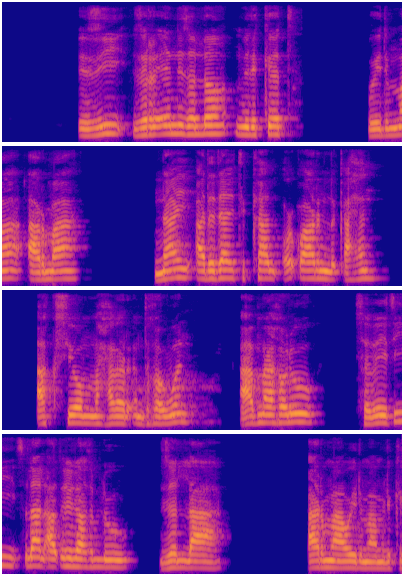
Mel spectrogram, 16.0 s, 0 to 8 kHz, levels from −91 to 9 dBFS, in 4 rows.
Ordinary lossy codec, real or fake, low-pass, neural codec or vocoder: AAC, 48 kbps; real; 7.2 kHz; none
